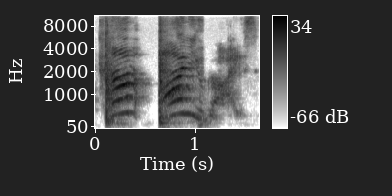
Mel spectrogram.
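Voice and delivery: high, loud exasperated plea; exasperated come on. Retold or imitated. Speaker fed up with leaders' failures, exasperated and loud. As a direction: throw up your hands and plead.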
